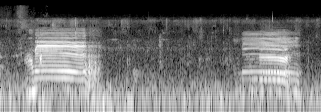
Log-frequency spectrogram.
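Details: A group of tame female cows on a road calling the herd. Two drawn-out, harmonic moos about four seconds apart, each lasting roughly a second, with quiet background in between.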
